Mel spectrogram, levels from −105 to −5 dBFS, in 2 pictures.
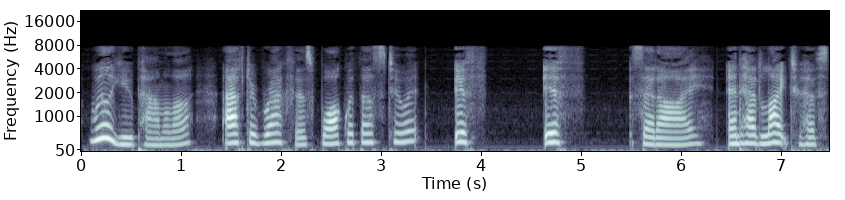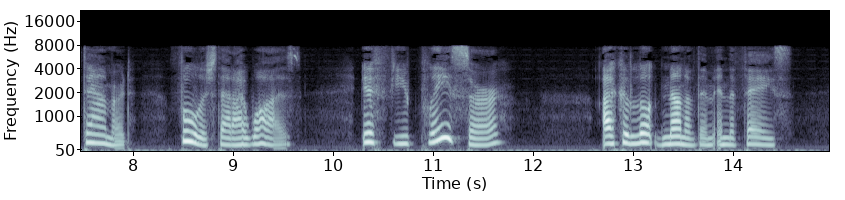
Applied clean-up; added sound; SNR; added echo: none; none; none; none.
